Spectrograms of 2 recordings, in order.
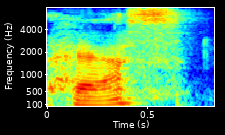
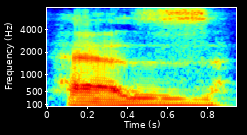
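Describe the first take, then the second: First: The word ends with an s sound. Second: The word ends with a z sound. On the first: The speaker calls it wrong. "It's not has" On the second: The speaker calls it right. "the S here makes the Z sound"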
